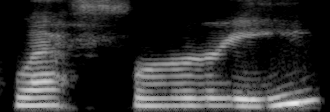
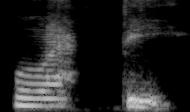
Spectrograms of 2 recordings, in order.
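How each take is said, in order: First: An extra R sound is inserted into the word. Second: The word is said with no R sound. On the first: The speaker calls it wrong. "It's not pleffery" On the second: The speaker calls it right. "Get the R out"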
